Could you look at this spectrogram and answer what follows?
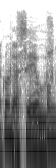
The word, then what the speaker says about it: caseus: Así, tal cual como suena, caseus, con S primero y con S después.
